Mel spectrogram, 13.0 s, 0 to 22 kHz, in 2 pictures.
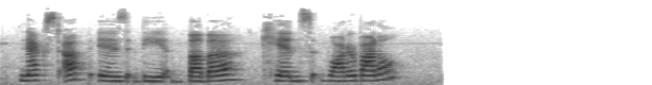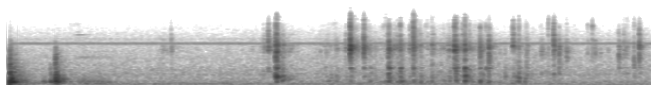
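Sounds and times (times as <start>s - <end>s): ceramic pitcher knocking on stone: 6.6s - 7.3s.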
